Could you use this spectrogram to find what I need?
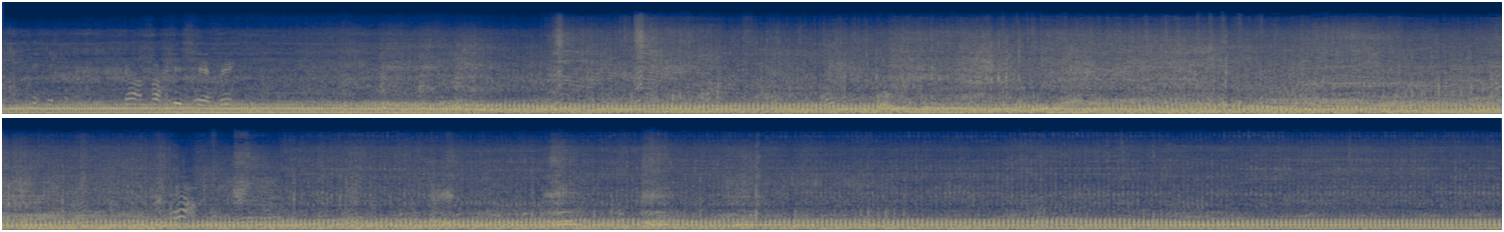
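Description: A dirt bike engine rumbles and revs close by.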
